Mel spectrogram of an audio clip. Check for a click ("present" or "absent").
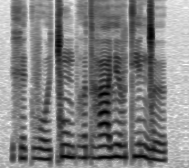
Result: present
